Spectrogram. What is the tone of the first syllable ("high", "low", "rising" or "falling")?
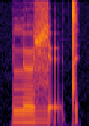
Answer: low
